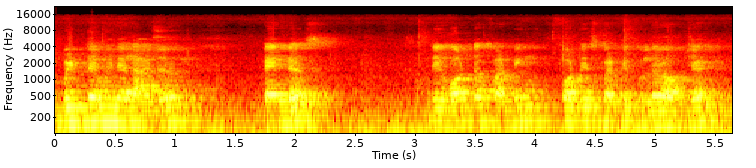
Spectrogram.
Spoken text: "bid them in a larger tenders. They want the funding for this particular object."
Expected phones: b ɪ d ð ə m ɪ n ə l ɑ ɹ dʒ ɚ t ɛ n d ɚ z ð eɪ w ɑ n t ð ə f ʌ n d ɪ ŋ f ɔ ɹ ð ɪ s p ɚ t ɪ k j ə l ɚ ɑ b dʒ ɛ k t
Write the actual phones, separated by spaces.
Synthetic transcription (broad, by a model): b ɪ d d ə m ɪ n ə l ɑ ɹ dʒ ɚ t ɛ n d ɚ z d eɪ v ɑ t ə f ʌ n d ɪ ŋ f ɔ ɹ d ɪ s p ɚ t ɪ k j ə l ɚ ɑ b dʒ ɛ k t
